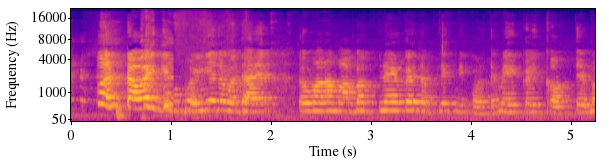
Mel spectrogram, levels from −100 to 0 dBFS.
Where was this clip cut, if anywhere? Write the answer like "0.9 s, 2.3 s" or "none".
1.1 s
